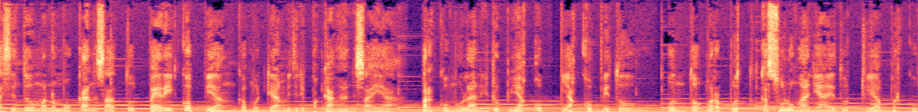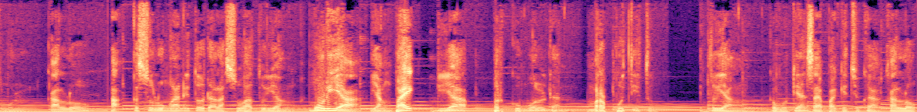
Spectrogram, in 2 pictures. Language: Indonesian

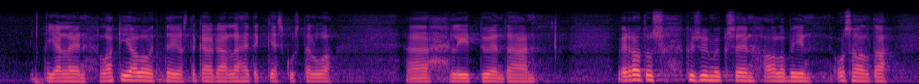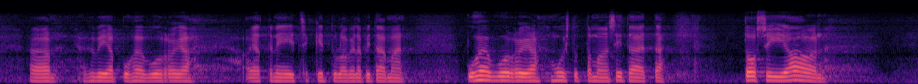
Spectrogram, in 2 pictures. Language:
Finnish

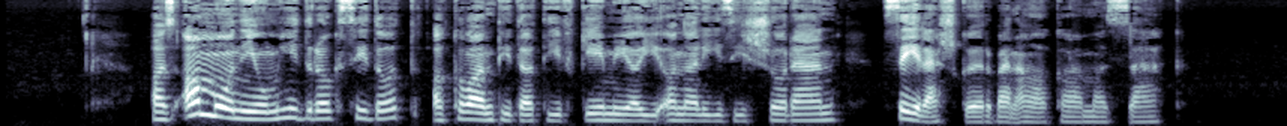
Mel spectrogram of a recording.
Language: Hungarian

